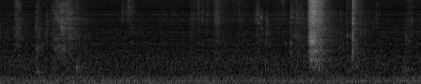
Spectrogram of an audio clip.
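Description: A dog faintly licking and mouthing at a piece of raw turkey heart, with a few small wet clicks. About three seconds in comes one short, sharp puff of breath, the loudest sound.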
